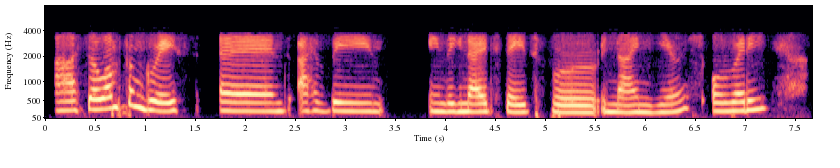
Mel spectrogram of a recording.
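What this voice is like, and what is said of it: Non-American foreign accent. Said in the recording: “you have an accent. So that's not a California accent”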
